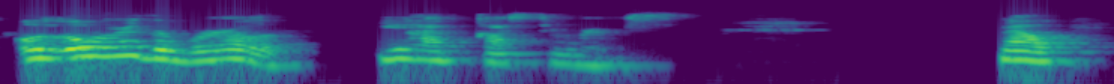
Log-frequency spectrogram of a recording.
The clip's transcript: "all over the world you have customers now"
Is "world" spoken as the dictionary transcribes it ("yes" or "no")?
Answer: yes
